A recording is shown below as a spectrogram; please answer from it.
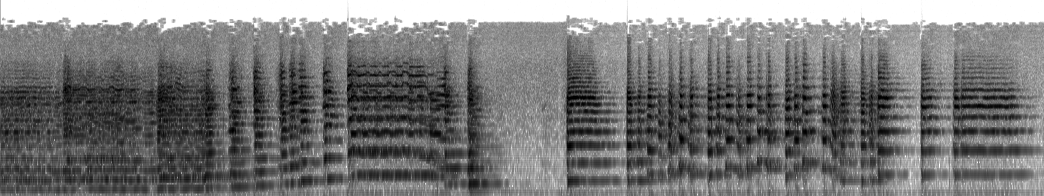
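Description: Cartoon orchestra score with brass and violins playing quick, short notes. A note slides upward just before the middle, and the music breaks off briefly about halfway before starting up again.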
